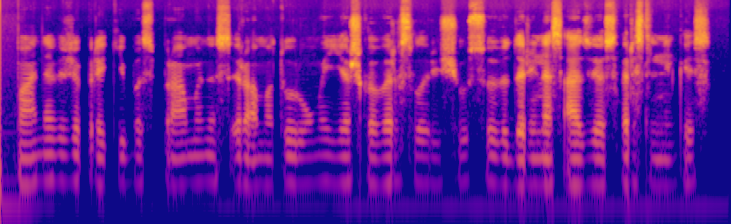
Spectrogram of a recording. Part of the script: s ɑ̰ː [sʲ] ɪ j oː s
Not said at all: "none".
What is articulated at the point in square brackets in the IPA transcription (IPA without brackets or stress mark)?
zʲ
